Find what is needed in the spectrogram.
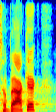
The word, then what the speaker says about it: Habakkuk: I just said Habakkuk. Some of you guys, no, it's Habakkuk. Well, that's fine. We figured it out. It's Habakkuk. That's what I'm going to say.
